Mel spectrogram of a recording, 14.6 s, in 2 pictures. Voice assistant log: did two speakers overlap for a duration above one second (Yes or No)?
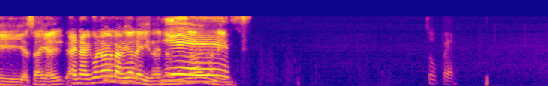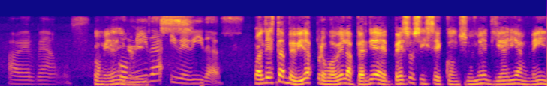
Yes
